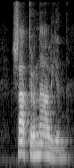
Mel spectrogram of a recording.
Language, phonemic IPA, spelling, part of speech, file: Dutch, /saː.tʏrˈnaː.li.ən/, saturnaliën, noun, Nl-saturnaliën.ogg
- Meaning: Saturnalia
